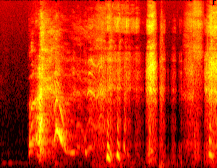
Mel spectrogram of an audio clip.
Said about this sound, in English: Your eyes just – I, like, looked at you and your eyes just started to water and I'm like, she's going to sneeze. Yeah, I need to sneeze.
